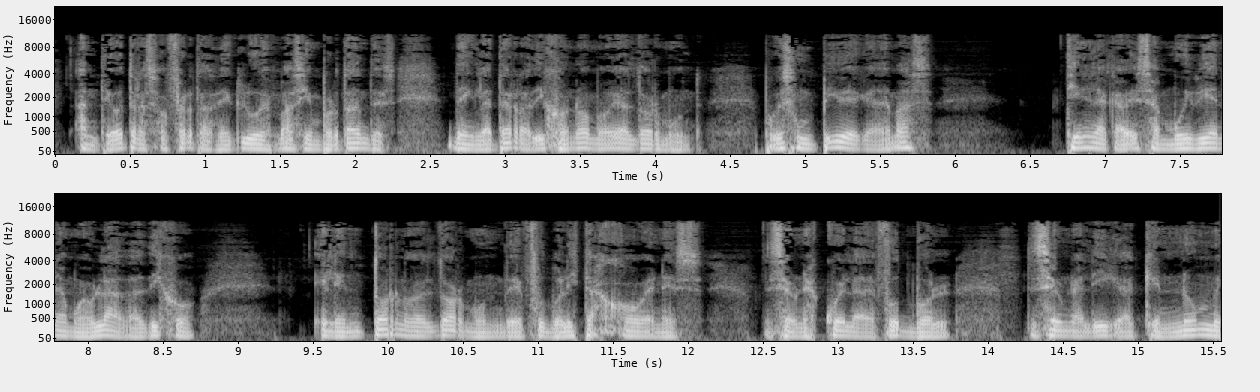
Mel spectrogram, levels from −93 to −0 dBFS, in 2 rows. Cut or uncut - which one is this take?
uncut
